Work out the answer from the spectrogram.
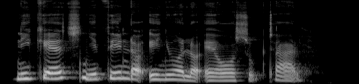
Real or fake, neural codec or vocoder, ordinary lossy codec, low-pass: real; none; none; none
